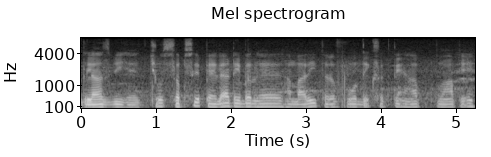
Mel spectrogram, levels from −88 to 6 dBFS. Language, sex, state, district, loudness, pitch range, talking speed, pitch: Hindi, male, Chandigarh, Chandigarh, -19 LUFS, 105-125 Hz, 195 wpm, 115 Hz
